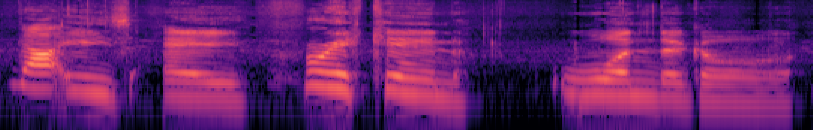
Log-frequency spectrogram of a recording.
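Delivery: slow, drawn-out emphatic celebration; awed excitement. Real, not acted. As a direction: savour every word of the goal. Celebrates the wonder goal.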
